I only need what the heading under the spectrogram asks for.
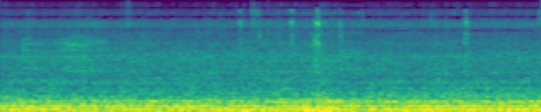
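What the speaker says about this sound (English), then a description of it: "There goes a spray plane." A crop-spraying plane passes over drought-stricken farm fields, its engine a steady, droning roar that holds loud and even throughout with no talking.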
